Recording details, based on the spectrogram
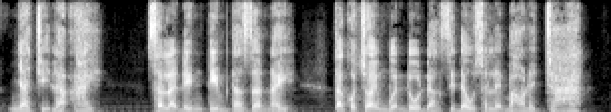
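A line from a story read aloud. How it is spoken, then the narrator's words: Trembling question. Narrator (Vietnamese): Ông Bảnh run rẩy rồi hỏi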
